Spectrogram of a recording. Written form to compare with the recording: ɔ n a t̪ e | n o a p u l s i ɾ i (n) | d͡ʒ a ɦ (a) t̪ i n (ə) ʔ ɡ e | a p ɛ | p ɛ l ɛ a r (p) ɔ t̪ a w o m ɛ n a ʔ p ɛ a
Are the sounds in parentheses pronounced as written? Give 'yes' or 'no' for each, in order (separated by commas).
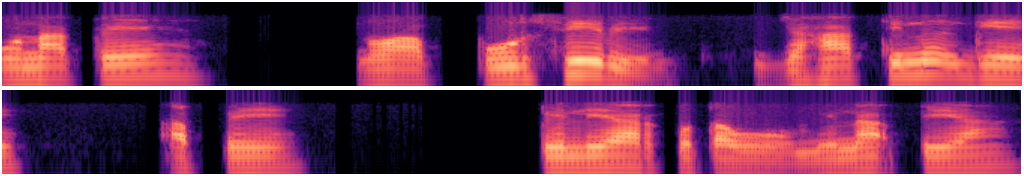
yes, yes, yes, no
